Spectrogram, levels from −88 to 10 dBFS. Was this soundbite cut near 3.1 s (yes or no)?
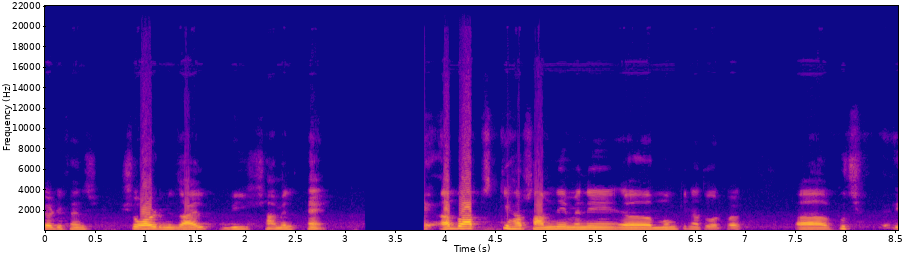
yes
